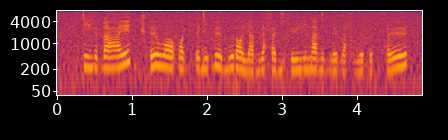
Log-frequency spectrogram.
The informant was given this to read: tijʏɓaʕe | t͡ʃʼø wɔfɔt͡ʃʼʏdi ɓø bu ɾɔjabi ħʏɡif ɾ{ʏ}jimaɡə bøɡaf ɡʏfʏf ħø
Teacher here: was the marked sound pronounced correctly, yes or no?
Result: no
